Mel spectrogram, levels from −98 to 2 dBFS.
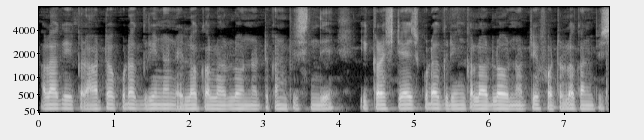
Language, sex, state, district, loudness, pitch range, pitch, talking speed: Telugu, male, Andhra Pradesh, Sri Satya Sai, -20 LUFS, 105-110 Hz, 110 Hz, 180 wpm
